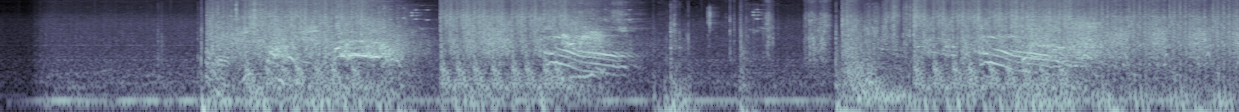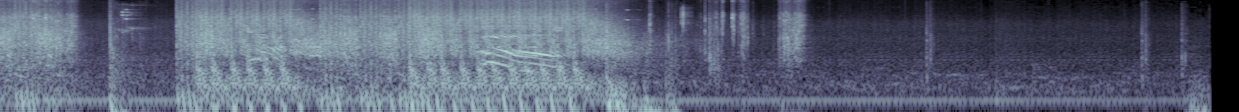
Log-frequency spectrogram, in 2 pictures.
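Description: Gunfire in a shootout in the video game Max Payne, several loud bursts of rapid shots and booms separated by short pauses over a low steady hum.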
